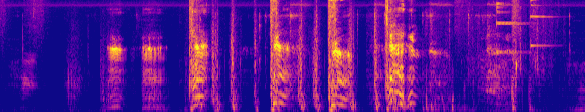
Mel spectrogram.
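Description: A sword strikes a creature with quick thudding blows.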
